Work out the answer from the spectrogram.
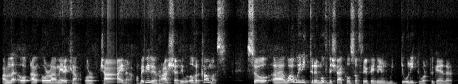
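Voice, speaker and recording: A man co-hosting a podcast, talking in halting phrases and pausing often as he thinks aloud. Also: fairly high pitch. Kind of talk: casual podcast discussion.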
